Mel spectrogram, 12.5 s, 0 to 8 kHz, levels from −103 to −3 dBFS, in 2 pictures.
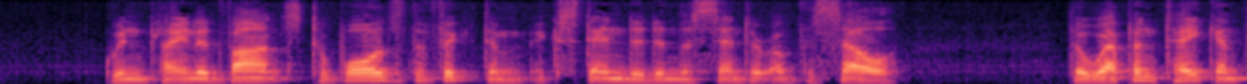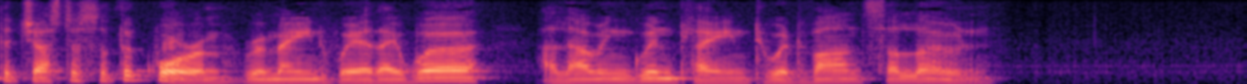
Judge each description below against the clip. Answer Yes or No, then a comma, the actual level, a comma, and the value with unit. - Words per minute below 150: Yes, average, 140 wpm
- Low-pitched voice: Yes, low, 100 Hz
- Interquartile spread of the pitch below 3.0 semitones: No, average, 4.2 semitones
